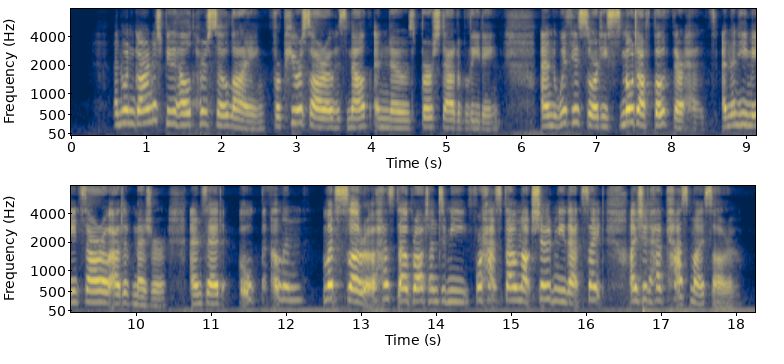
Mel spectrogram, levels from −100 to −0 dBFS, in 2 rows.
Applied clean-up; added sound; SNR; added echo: neural mask model DeepFilterNet 3.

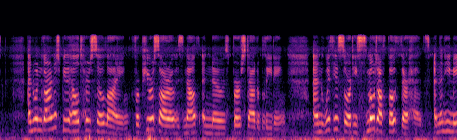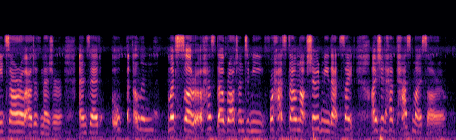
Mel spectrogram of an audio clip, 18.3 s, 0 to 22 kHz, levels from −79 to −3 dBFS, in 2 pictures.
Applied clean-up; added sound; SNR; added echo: neural separator model SepFormer DNS4.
